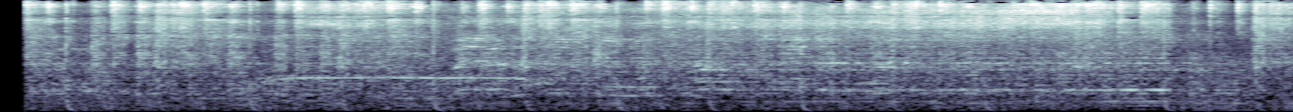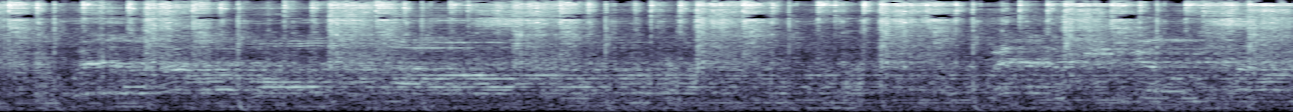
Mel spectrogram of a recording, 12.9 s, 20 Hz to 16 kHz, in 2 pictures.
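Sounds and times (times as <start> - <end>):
electronic dance music: 0.1 - 12.9.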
